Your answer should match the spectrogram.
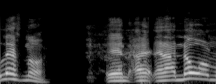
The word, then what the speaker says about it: Lesnar: C Right Said dude I can't let you pronounce Brock name like that is Brock Les I refuse I'm not gonna say it Lesnar that's brought Lesnar and and I know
